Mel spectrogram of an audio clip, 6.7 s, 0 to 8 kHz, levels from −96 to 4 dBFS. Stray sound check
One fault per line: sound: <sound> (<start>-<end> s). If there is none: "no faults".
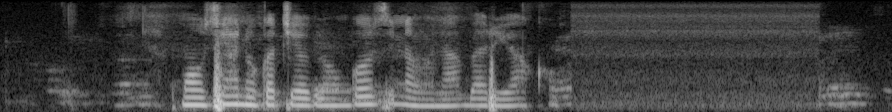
no faults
